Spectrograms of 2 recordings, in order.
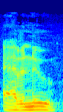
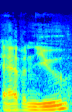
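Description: First: No y sound comes before the final vowel. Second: A y sound comes before the final vowel. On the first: "Americans would say avenue without the yod" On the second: "they cling on to the yod, so they say avenue"

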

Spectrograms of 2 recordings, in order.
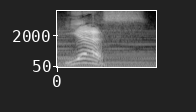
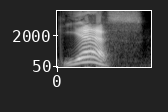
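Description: First: It is said flatly, without enthusiasm. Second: It is said with strong enthusiasm.

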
